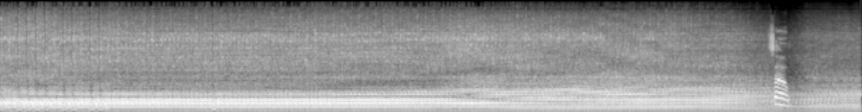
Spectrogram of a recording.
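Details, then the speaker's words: Cold vintage Willys Jeep, hardly run recently, idling with a faulty choke (needs a choke cable). It gives an uneven, lumpy idle that stumbles now and then, and it runs well once warm. "my choker over here isn't doing too good but once it gets warms up it runs amazing runs pretty good it's stumbling right now"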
